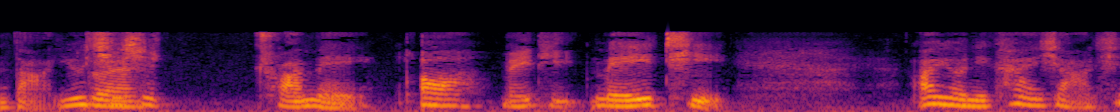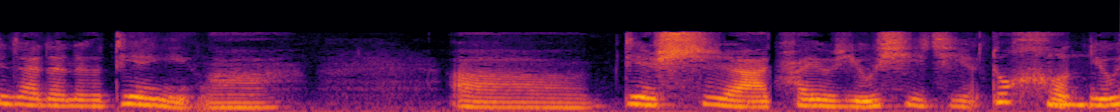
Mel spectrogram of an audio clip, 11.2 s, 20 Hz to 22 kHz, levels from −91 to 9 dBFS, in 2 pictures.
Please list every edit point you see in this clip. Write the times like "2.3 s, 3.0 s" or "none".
3.0 s, 9.4 s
